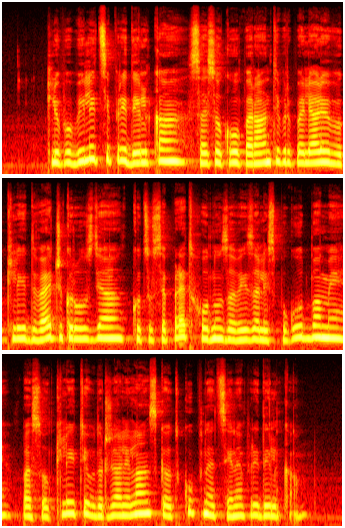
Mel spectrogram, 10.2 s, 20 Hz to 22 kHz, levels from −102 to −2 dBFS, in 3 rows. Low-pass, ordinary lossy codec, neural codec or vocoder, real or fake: 19.8 kHz; none; none; real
